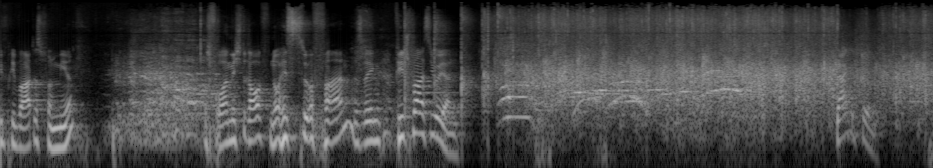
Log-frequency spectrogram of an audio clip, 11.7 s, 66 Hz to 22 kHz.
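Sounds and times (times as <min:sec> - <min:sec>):
speech: 0:00.0 - 0:01.6, 0:02.6 - 0:05.8, 0:10.4 - 0:11.2
laughter: 0:01.3 - 0:02.8
comedy show audience applause: 0:05.8 - 0:11.6.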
